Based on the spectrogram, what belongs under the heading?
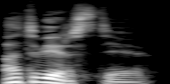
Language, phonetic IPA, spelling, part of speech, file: Russian, [ɐtˈvʲers⁽ʲ⁾tʲɪje], отверстие, noun, Ru-отверстие.ogg
- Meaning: 1. opening, aperture, hole, perforation 2. mesh (of a screen) 3. orifice, mouth, vent, passage, inlet, outlet, port 4. break, gap 5. bore 6. span (of a bridge)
